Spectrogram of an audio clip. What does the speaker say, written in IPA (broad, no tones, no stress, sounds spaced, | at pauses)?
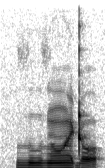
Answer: ð u ð ɔ̃ ɐ̯ ɖ ɔ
